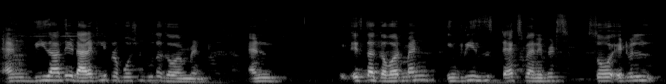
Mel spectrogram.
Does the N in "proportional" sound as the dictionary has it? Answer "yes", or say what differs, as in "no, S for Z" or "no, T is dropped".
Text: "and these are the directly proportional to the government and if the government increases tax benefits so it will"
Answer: no, N is dropped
